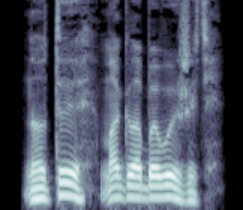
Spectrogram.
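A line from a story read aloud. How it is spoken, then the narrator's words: Hoarse rasp. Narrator (Russian): прохрипел он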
